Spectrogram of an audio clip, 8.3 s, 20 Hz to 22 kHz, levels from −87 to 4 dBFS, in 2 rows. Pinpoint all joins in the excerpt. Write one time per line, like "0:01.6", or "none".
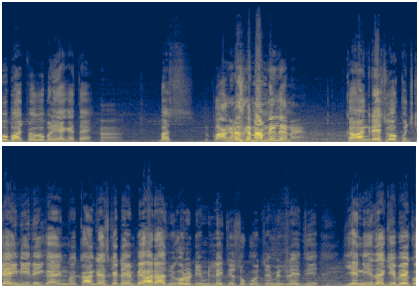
none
